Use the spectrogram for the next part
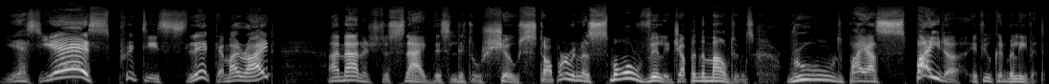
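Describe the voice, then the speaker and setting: A man's voice: vocal fry, no room sound, studio quality, heavily acted. A flamboyant goat-man merchant. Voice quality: wildly swinging pitch, booming then muttering. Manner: grandiose salesman patter with deadpan asides. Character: flamboyant male goat-man merchant, showy, sly, theatrical. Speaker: shopkeeper character. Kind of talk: video game voice lines. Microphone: dry studio mic.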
